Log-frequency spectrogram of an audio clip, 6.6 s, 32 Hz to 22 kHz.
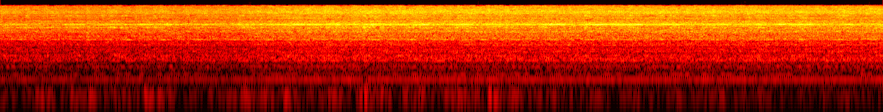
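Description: A vintage KitchenAid coffee grinder attachment runs at maximum speed 10 grinding coffee beans, a steady loud motor whine with a constant drone, growing slightly louder partway through.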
